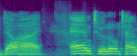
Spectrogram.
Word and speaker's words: Delhi: And we decided to go around the world in Ontario because we went to London, to Paris, to Delhi, pronounced Delhi, and to a little town called Damascus.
